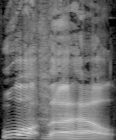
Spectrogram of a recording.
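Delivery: long, incredulous outburst; exasperated disbelief. Real, not acted. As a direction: drag out each word in disbelief. Exaggerated disbelief at the plot.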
